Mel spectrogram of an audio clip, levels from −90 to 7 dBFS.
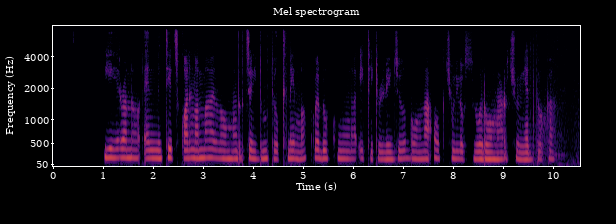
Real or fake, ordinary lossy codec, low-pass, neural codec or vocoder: fake; none; 7.2 kHz; codec, 16 kHz, 0.5 kbps, X-Codec, HuBERT features, trained on balanced general audio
